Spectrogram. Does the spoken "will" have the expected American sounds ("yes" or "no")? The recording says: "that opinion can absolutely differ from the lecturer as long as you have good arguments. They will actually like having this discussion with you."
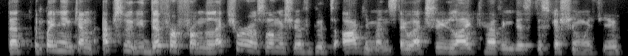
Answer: no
